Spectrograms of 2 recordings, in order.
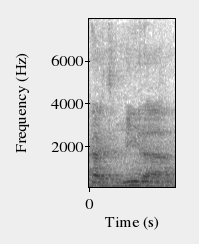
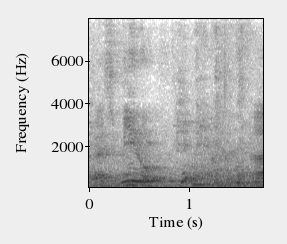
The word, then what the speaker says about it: Kashmiro: Now you're not a woman, not Kashmira, but Kashmiro.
